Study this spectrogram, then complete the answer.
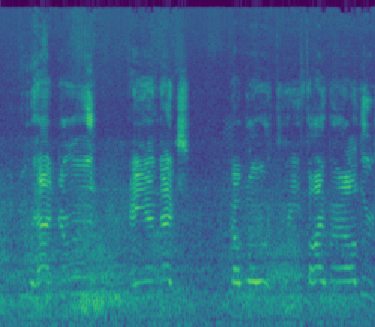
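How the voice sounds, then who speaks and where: A man's high-pitched voice at a very slow pace with lively intonation, audible room echo and noticeable background noise. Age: 60s. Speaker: ALS patient advocate. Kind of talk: public speech. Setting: outdoor rally.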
